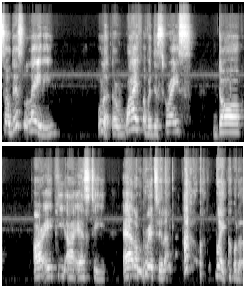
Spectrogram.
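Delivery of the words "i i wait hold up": talking while laughing and giggling through words. Reading a news headline aloud and breaking up: laughing while talking. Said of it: "this is making me laugh".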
